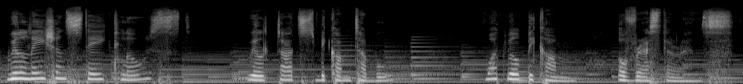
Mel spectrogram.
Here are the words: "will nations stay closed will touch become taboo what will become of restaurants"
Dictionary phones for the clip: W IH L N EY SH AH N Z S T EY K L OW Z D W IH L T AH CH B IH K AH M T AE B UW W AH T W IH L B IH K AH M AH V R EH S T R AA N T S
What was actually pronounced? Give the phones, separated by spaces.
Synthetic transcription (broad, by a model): W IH L N EY SH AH N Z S T EY K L OW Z W IH L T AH S B IH K AH M T AE B UW W AH T W IH L B IH K AH M AH V R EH S T R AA N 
